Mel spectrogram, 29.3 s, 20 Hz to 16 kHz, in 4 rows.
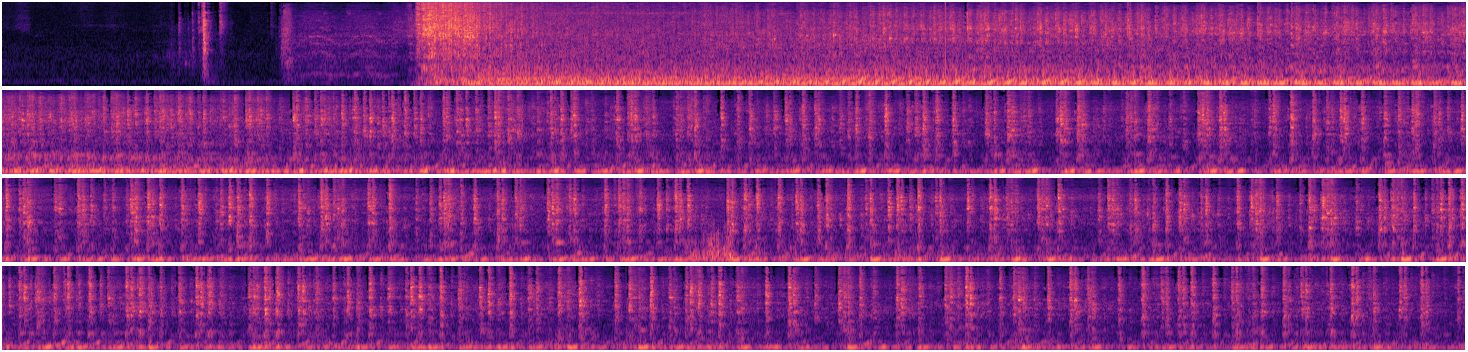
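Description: Swapped-in LT1 5.7-litre V8 in a 1985 GMC Jimmy, running on open headers with no exhaust and an aftermarket CC502 cam, starting after a click and a short crank about two seconds in. It catches at a loud fast idle that settles after several seconds into a steady, rapidly pulsing idle.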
